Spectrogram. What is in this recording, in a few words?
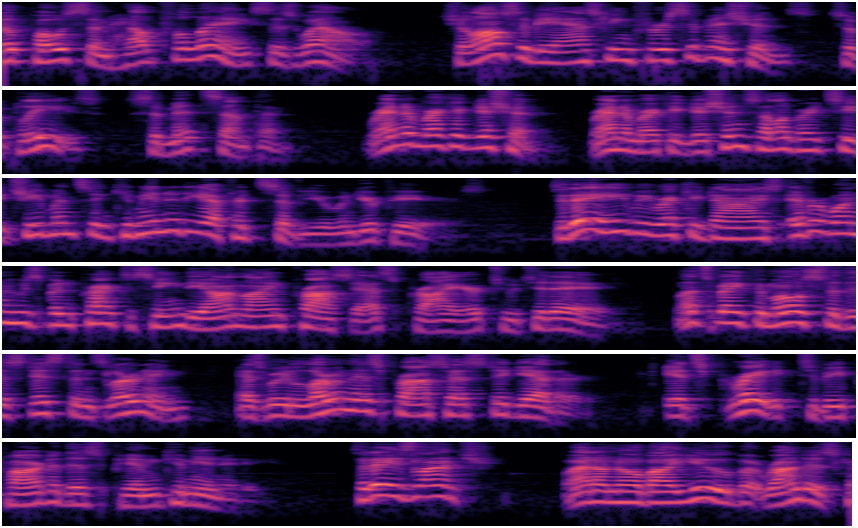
Announcements; 1st Day of Quarter 4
